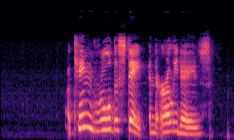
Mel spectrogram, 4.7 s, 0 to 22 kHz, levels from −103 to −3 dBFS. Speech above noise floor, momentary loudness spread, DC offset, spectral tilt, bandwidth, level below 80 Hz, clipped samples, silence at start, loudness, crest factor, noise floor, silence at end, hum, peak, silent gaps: 54 dB; 16 LU; under 0.1%; -2 dB/octave; 8 kHz; -74 dBFS; under 0.1%; 1.35 s; -20 LUFS; 22 dB; -75 dBFS; 0.5 s; none; -2 dBFS; none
